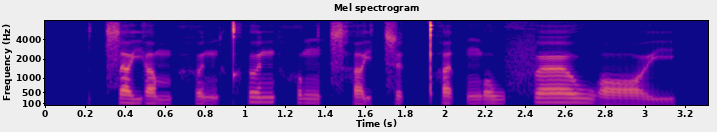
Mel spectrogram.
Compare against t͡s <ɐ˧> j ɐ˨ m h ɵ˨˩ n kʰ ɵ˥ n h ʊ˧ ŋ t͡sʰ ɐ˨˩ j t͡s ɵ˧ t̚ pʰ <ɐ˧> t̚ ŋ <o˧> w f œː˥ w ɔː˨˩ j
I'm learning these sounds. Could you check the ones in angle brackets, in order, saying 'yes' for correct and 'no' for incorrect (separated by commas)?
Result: yes, yes, yes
